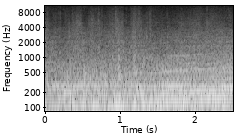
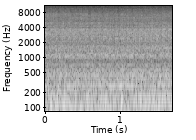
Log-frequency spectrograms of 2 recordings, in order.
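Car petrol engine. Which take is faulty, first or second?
second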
